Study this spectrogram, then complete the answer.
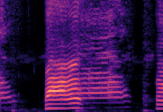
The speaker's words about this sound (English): That's the cat moaning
